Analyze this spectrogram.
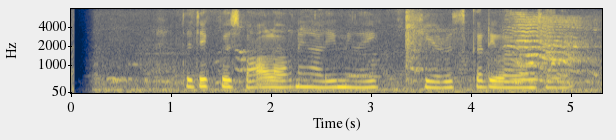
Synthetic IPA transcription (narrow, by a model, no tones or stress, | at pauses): d̪̥a̤d̪iɡ̥ṳspaɔ̰lɔk̚nɪŋalimileɡ̥e̤ɾʊskərd̪iwawaŋt͡ʃaɾa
